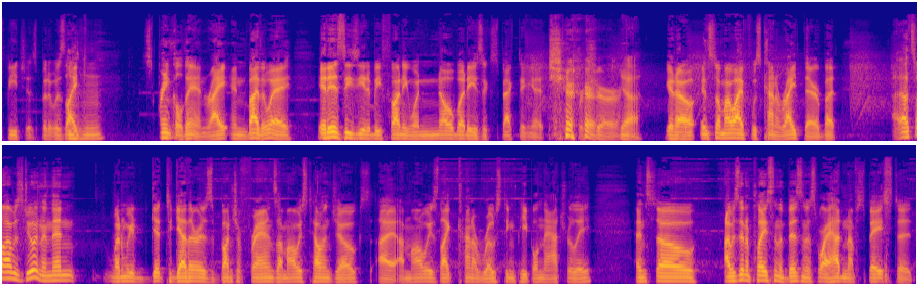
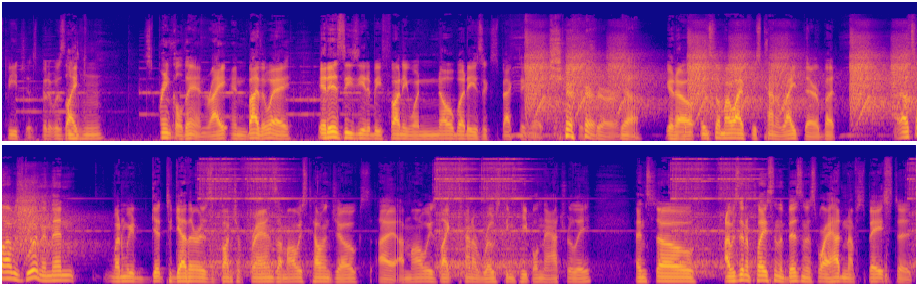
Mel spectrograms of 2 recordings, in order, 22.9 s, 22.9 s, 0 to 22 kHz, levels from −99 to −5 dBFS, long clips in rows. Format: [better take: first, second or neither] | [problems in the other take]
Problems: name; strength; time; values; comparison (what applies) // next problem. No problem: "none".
first | alarms or sirens; loud; throughout; 5 dB below the speech; faint in the first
